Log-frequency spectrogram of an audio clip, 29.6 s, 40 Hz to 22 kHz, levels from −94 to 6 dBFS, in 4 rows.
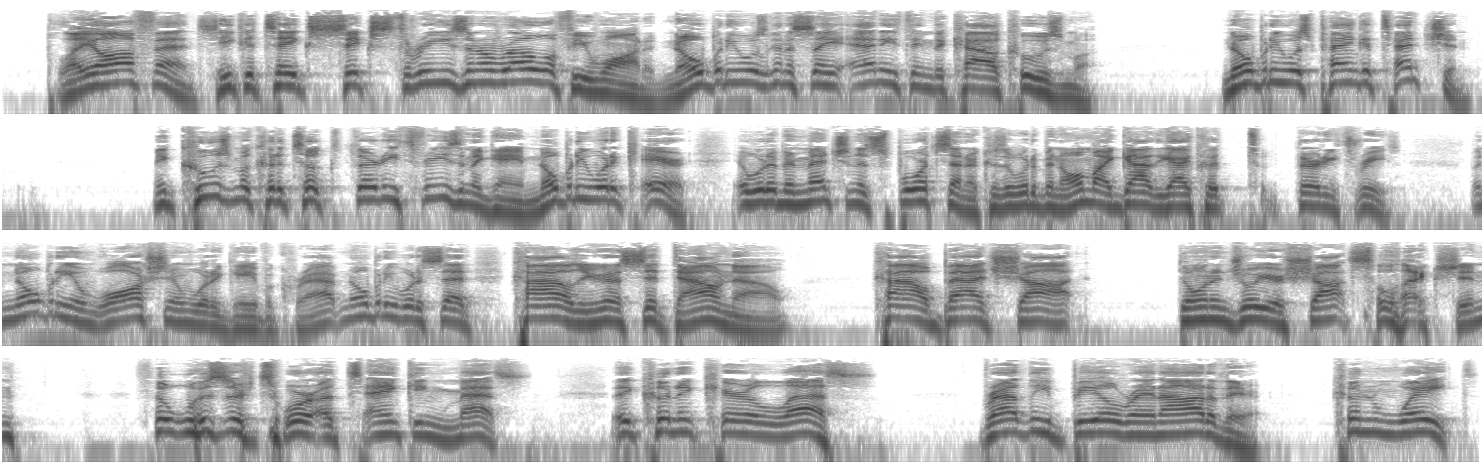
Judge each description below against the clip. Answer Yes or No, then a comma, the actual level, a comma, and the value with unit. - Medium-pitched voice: Yes, medium, 175 Hz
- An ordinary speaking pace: No, fast, 215 wpm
